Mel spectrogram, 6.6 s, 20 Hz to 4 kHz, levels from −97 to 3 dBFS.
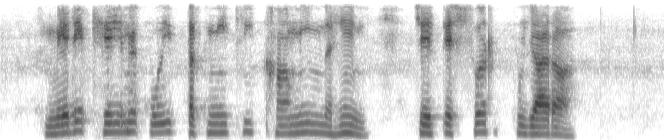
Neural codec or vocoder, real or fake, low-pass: codec, 32 kHz, 1.9 kbps, SNAC; fake; 3.6 kHz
